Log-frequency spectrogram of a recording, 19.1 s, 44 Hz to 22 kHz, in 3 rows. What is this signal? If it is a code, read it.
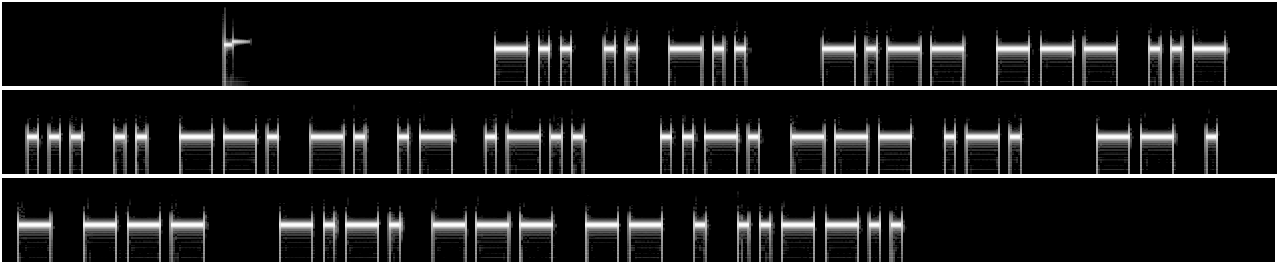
Morse code, heard as a keyed tone, about 22 wpm, 700 Hz. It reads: DID YOU SIGNAL FOR ME TO COME?
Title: Sentences from Top 1400 Words 22wpm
